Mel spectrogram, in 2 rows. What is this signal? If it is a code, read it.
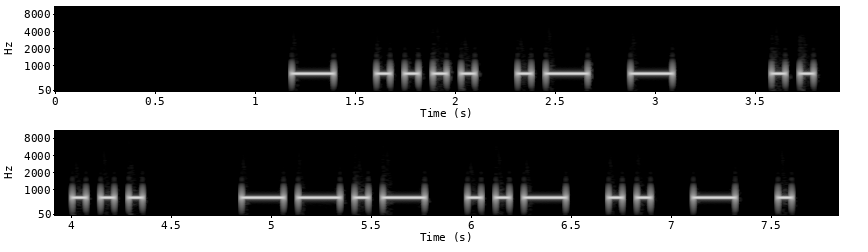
Morse code, heard as a keyed tone, about 17 wpm, 700 Hz. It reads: THAT IS QUITE
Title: Sentences from Top 1000 Words - Review Part 2 - 17wpm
